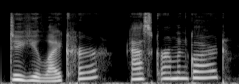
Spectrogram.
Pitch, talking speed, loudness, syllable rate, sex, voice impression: 245 Hz, 150 wpm, -16 LUFS, 5.1 syllables/s, female, very feminine, adult-like, slightly intellectual, friendly, slightly reassuring, slightly elegant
